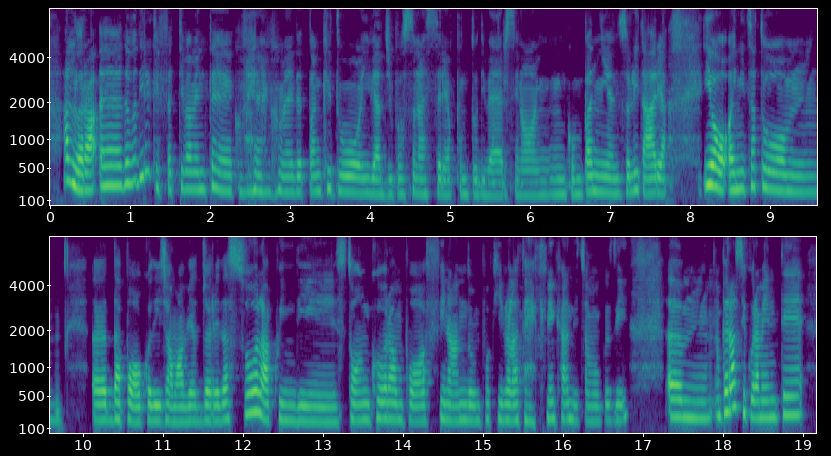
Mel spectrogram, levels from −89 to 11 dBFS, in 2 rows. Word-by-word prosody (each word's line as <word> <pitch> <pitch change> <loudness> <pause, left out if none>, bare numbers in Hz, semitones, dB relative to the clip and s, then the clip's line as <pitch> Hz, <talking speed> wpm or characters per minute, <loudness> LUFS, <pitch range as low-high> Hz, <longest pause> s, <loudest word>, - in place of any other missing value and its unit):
Allora, 215 -10 +6
ehm, 265 0 +3
devo 290 +3 +1
dire 380 +6 0
che 335 - -8
effettivamente 220 -1 -4
come 200 0 -6
come 190 -2 -6
hai 190 - -5
detto 190 0 -5
anche 200 +3 -5
tu 195 -2 0
i 180 0 -5
viaggi 170 -1 -4
possono 175 +1 -8
essere, 170 0 -7
appunto, 170 +1 -10
diversi 155 0 -7
no: 155 0 -7
in 160 +1 -12
in 170 - -7
compagnia, 185 +2 -2
in 175 - -5
solitaria. 185 -1 0 0.4
Io 275 -1 +10
ho 215 -2 +6
iniziato, 225 -1 0
mhmm, 190 -1 -7 0.4
ehm, 195 0 +4
da 205 +1 +3
poco 190 -2 +2
diciamo 185 -1 +1
a 175 - +1
viaggiare 180 +1 0
da 200 +2 +1
sola, 260 -1 +4
quindi 180 -3 -4
sto 195 +3 -5
ancora 200 +2 0
un 195 0 -2
po' 180 -2 -2
affinando 185 0 -3
un 185 - -4
pochino 195 +1 -4
la 190 +1 +1
tecnica, 195 +2 -5
diciamo 185 -2 -7
così; 190 +3 -7 0.5
ehm, 220 0 +2
però 285 +6 +8
sicuramente, 245 -3 0
195 Hz, 160 wpm, -22 LUFS, 180-215 Hz, 0.5 s, Io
